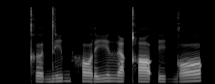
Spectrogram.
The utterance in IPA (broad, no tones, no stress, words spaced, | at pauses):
kʰɵdibhɔ ɾi ðiqʰɔʔi ɡɔ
